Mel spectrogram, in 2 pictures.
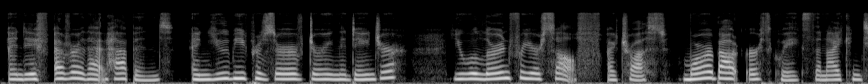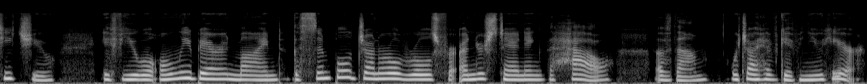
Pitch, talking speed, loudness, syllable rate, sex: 235 Hz, 175 wpm, -19 LUFS, 4.5 syllables/s, female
